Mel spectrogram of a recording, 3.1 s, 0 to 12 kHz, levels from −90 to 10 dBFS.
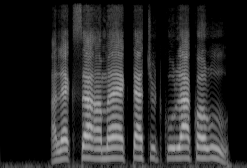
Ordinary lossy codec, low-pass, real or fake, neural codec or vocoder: none; 10.8 kHz; fake; codec, 24 kHz, 0.5 kbps, DualCodec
